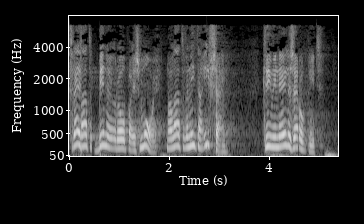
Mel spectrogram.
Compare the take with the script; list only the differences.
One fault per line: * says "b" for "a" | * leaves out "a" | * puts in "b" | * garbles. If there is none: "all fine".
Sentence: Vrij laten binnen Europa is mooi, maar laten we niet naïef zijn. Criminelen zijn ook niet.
all fine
